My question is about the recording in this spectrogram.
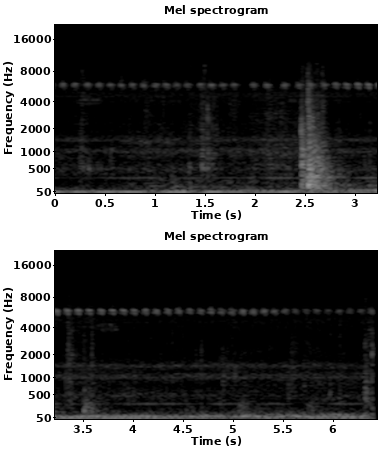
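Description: A cricket chirping steadily at a high pitch, about five chirps a second, over a low hum, with one short louder thump about halfway through.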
